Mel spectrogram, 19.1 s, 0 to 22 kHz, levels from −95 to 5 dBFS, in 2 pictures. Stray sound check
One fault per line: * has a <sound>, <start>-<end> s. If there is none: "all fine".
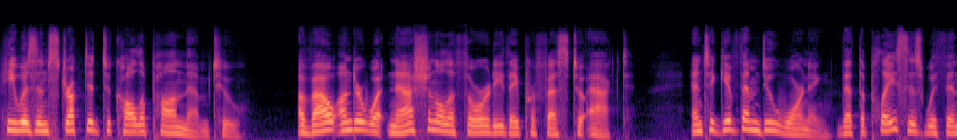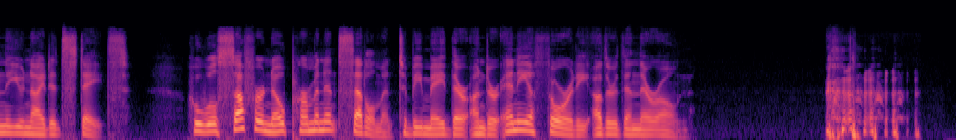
* has a laugh, 17.8-18.8 s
